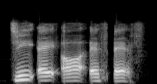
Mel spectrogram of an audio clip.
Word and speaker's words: Garth: As it, yeah, Garff. Garth. You don't deserve the th. Literally, You're I'm not getting even you're joking. getting the That's f. literally they only pronounce the th when they're really mad.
